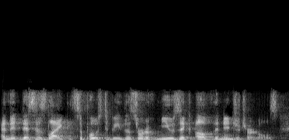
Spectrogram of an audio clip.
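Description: A man co-hosting a podcast, chatting casually about pop culture in a rambling, digressive, animated way on a slightly lo-fi track. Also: a little high, quick pace. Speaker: podcast co-host.

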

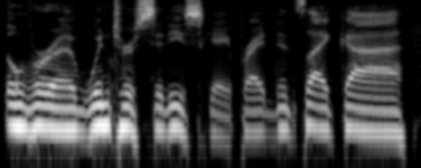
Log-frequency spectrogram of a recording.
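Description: A man's voice: fairly low pitch, steady tone, moderate pace, a bit bright, no echo, studio quality. A man hosting a podcast in casual, comedic chat, talking in a rambling, digressive and wry way. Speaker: podcast host.

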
